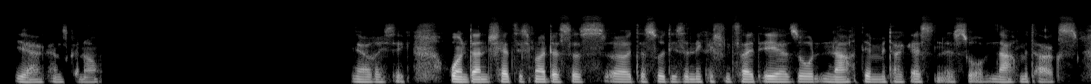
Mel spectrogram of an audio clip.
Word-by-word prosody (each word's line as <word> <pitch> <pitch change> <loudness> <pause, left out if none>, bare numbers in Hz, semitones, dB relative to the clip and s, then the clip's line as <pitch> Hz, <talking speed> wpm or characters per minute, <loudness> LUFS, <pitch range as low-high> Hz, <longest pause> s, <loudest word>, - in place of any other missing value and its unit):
Ja, 115 -3 -1
ganz 115 -2 -10
genau. 110 -1 -9 2.5
Ja, 120 -2 -1
richtig. 115 0 -7 0.4
Und 120 -3 +7
dann 115 0 +7
schätze 125 0 +3
ich 125 - -8
mal, 120 -1 +6
dass 115 -1 +1
das 115 -1 -1
äh, 120 -2 +1
dass 120 -1 -2
so 130 - +3
diese 120 0 -4
Nickerchen 125 +1 -4
Zeit 120 0 +2
eher 125 -2 +4
so 125 0 +2
n 130 0 -7
nach 115 +1 +1
dem 120 -3 0
Mittagessen 120 - -4
ist, - - -5
so - - -1
nachmittags, 125 0 -2
120 Hz, 150 wpm, -24 LUFS, 115-125 Hz, 2.5 s, Und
